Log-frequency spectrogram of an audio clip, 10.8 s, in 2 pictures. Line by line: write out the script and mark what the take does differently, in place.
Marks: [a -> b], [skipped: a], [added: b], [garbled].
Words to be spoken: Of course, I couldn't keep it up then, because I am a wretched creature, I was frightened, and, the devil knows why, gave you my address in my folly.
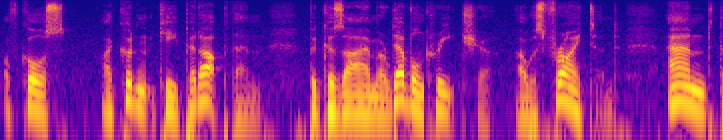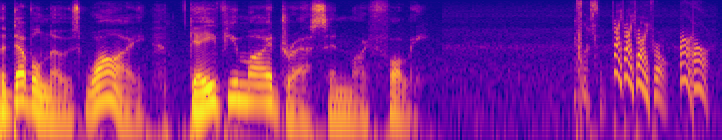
Of course, I couldn't keep it up then, because I am a [wretched -> devil] creature, I was frightened, and, the devil knows why, gave you my address in my folly.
